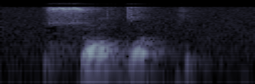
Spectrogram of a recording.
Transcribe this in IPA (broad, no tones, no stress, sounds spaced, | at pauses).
s u dˤ ɪ k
